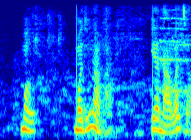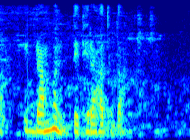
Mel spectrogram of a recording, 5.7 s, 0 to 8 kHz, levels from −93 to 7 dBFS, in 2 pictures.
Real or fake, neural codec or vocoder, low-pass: real; none; 7.2 kHz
